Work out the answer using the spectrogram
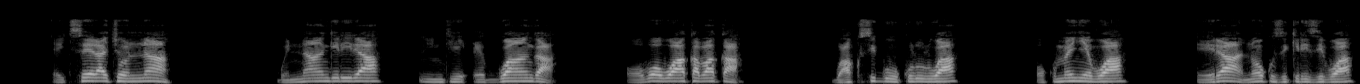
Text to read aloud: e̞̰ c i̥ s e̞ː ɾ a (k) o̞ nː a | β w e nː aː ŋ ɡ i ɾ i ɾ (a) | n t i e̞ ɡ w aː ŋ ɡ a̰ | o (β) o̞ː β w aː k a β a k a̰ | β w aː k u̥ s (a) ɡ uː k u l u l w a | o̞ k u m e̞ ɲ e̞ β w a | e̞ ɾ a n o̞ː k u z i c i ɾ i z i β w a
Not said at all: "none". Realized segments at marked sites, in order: c, a, β, i

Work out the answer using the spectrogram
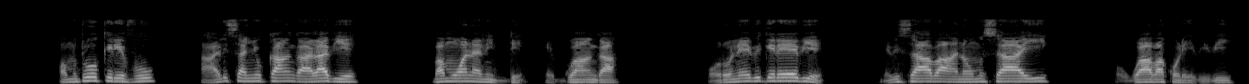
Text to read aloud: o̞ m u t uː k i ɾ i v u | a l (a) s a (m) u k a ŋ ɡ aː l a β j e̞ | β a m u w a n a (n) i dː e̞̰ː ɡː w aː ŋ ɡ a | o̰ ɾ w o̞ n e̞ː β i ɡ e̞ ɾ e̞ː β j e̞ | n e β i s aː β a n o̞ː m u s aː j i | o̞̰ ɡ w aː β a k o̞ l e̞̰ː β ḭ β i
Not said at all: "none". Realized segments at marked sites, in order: i, ɲ, n

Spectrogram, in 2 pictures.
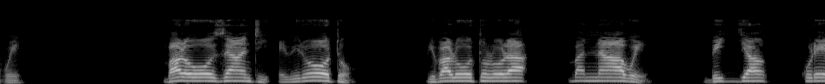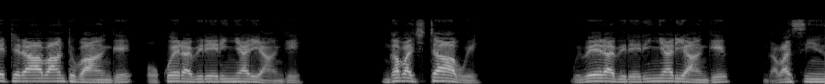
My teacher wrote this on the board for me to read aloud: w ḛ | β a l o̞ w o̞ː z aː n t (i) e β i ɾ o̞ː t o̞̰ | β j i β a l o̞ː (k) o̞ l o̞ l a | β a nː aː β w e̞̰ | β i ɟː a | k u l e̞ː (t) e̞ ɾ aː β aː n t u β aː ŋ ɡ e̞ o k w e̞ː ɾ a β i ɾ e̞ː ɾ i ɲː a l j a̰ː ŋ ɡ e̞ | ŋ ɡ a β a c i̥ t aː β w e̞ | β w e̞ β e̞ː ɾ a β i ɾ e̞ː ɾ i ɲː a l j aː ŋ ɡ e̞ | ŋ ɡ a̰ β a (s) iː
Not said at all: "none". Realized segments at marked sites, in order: i, t, t, s

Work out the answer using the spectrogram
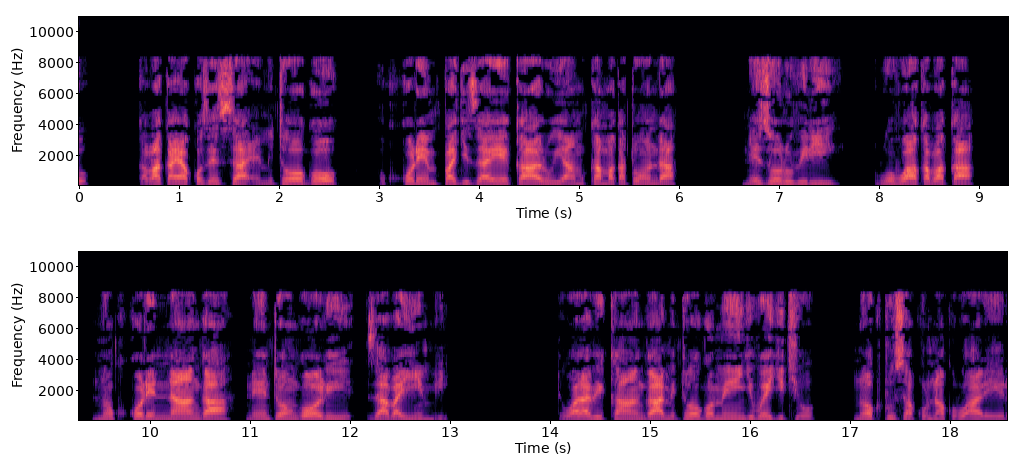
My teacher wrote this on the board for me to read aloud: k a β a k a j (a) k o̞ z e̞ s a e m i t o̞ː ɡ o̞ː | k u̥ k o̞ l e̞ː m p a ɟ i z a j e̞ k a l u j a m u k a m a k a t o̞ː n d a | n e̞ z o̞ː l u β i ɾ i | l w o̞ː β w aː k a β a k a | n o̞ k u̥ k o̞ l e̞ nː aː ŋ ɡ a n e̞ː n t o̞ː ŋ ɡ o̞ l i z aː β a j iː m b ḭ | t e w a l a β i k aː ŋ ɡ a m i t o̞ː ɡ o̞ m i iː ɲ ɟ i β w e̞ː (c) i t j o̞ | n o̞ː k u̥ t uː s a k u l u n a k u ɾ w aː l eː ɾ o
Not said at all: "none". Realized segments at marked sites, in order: a, ɟ

